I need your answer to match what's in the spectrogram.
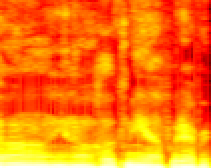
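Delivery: put-on defeated, resigned tone with a sigh. Retelling how a mother arrived for chemotherapy: imitating a defeated, resigned tone. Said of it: "my mom was already defeated".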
